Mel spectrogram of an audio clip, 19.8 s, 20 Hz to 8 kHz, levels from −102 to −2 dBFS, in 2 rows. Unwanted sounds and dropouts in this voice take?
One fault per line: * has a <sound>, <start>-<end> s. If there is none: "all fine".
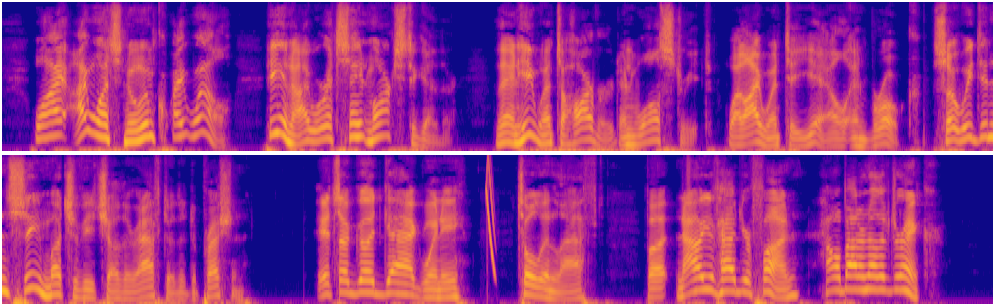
* has a chirp, 14.8-14.9 s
